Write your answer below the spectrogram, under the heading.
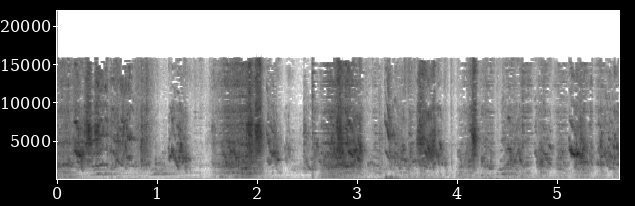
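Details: Budgerigars during courtship: rolling, buzzy warbled phrases rising and falling in loudness, with a brief low thud midway.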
